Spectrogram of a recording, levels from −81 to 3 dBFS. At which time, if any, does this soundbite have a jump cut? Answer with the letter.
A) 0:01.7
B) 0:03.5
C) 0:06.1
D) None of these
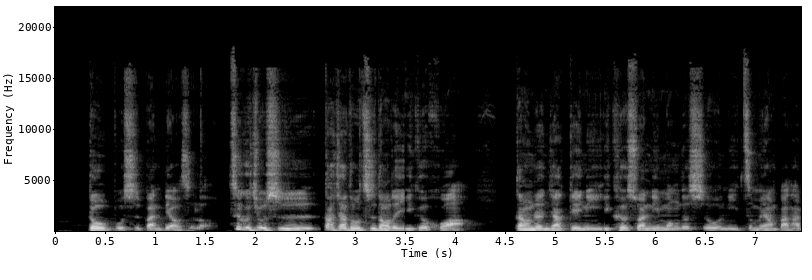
B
